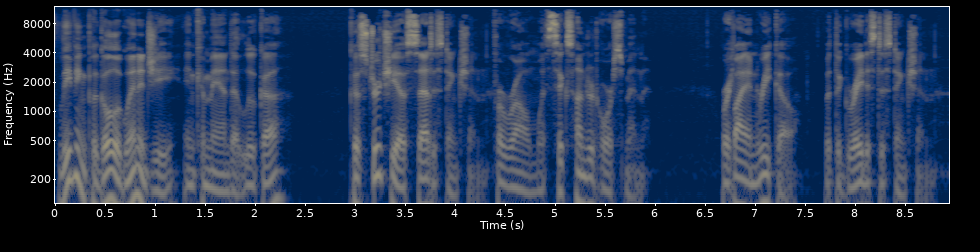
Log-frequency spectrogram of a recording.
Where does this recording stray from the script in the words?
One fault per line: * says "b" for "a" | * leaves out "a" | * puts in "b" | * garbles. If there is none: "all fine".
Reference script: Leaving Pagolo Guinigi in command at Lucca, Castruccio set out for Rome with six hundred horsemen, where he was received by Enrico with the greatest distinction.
* says "distinction" for "out"
* leaves out "he was received"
